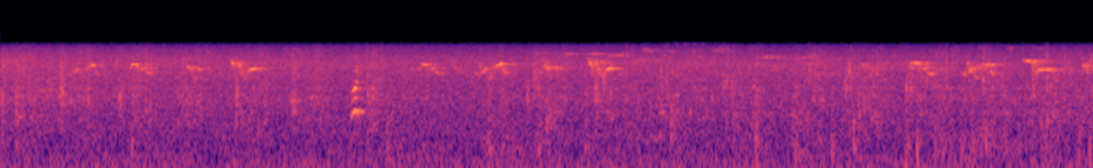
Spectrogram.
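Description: Small birds chirping with short, repeated high notes scattered throughout, one louder call about three and a half seconds in, over a steady outdoor hiss.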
